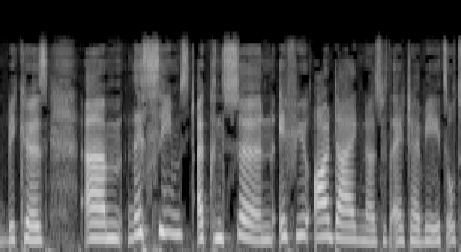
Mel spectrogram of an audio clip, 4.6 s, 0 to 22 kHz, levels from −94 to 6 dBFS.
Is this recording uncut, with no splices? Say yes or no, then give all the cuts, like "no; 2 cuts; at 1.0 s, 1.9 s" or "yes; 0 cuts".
no; 3 cuts; at 1.4 s, 1.9 s, 2.8 s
